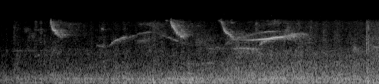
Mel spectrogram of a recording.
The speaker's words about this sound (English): one of the tweeting birds in the background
